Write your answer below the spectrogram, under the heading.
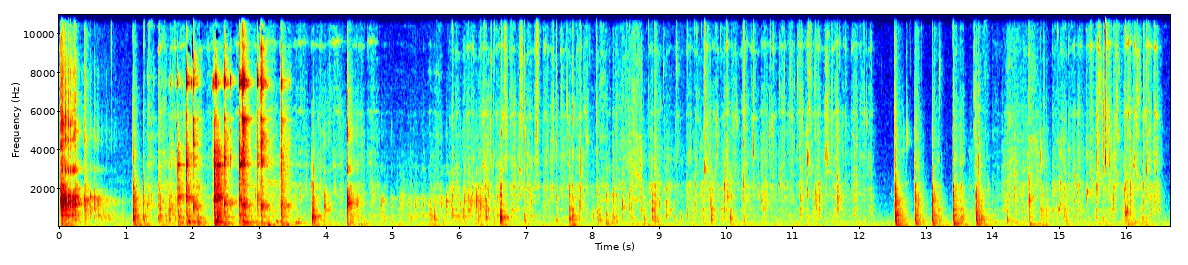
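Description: Metal spoon stirring a thin liquid batter of milk, water, yeast, oil, sugar and egg white in a plastic bowl. The spoon clinks and scrapes against the bowl as the liquid sloshes, with a run of quicker strokes near the end.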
